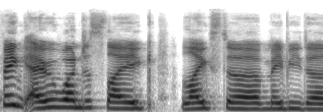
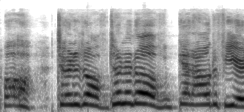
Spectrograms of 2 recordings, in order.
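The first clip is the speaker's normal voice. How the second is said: mock all-out screaming, high and loud; 9 semitones higher, 6 dB louder than usual. Retelling how a TV character shouted at viewers: imitating Bernd das Brot screaming.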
